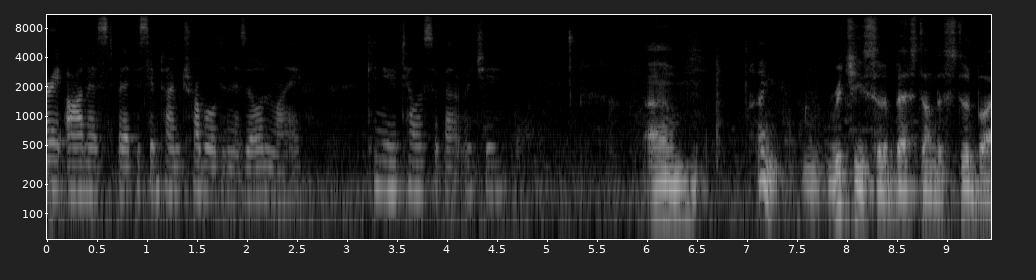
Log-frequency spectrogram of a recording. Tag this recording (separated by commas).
inside a large room or hall, Speech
